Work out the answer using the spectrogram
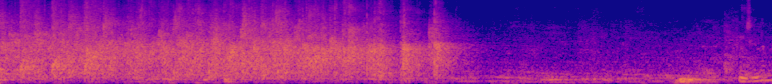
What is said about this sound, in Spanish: Así que aprovechamos de dar un aplauso.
